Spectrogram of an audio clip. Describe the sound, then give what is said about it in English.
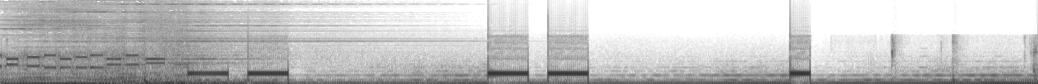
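Telephone keypad tones open with a quick run of short beeps at varying pitches. A loud, steady ringing tone follows in repeated bursts with gaps between them, and faint higher beeps flicker near the end. “Let's dial.”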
